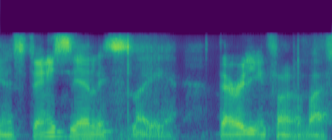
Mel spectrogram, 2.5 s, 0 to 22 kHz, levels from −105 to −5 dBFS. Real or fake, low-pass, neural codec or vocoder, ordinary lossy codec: fake; none; codec, 16 kHz, 2 kbps, X-Codec, HuBERT features, trained on general audio; none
